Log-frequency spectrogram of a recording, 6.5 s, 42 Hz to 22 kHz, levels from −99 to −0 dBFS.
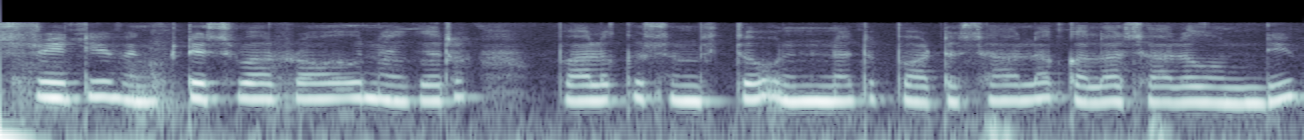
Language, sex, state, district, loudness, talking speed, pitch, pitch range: Telugu, female, Andhra Pradesh, Krishna, -16 LUFS, 75 wpm, 250 Hz, 240-270 Hz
